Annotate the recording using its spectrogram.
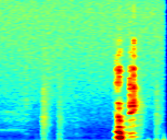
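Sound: hiccups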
